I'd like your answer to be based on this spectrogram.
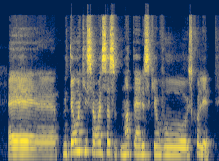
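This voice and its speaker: This man's pitch sits fairly high, and its variation is ordinary. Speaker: physics teacher. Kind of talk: online class lecture.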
